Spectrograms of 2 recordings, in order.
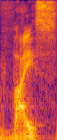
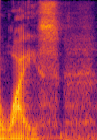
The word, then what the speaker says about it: Weiss: general vice is he's I'm saying vice like like I think is the proper pronunciation but I know a lot of people say a weiss but if you drink heaven that's when you know pronounce with a V but it has the W there so I think it's just like you know you know general vice like slices his Hefeweizen so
